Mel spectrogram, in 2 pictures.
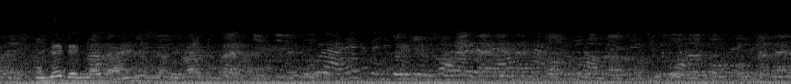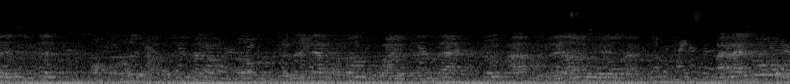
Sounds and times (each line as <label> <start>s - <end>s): People and students 0.0s - 15.8s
